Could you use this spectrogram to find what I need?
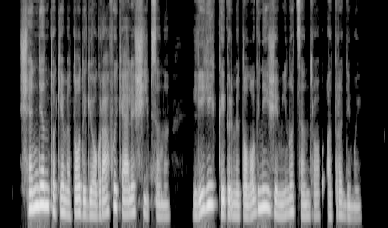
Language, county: Lithuanian, Kaunas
